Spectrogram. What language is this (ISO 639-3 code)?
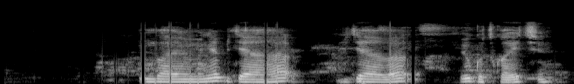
kin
